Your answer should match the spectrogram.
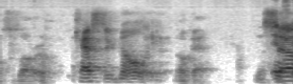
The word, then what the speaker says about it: Castagnoli: I like Claudio Castagnoli.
